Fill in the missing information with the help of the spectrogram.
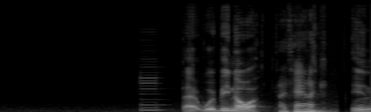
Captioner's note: buzzer beeps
